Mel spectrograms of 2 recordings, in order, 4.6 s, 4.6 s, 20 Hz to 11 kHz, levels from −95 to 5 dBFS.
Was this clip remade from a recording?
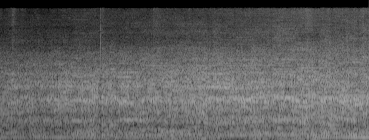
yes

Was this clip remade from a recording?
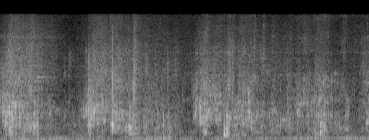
yes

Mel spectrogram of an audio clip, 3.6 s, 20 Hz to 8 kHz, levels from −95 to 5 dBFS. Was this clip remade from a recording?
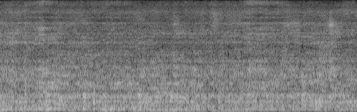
yes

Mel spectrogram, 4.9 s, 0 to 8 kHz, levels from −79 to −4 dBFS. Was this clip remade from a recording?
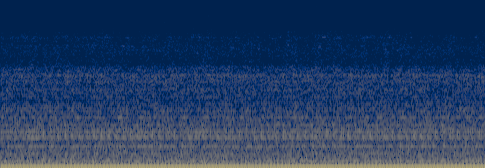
no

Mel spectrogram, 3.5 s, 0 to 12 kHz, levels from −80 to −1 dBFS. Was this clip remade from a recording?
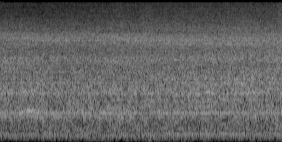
no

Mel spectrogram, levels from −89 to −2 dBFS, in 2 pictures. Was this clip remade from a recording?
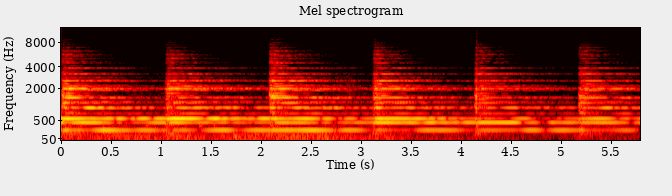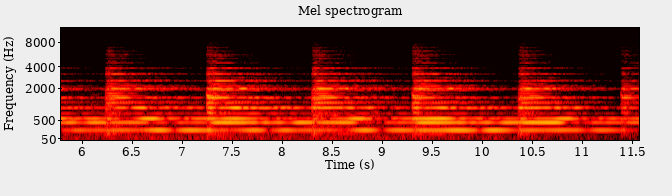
no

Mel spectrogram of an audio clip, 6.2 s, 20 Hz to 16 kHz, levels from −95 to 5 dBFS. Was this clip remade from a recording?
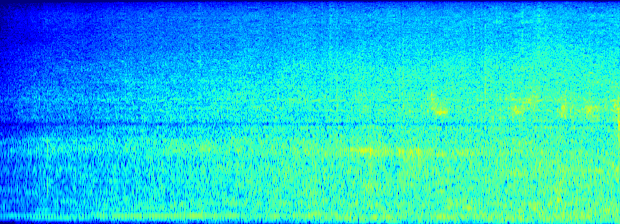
yes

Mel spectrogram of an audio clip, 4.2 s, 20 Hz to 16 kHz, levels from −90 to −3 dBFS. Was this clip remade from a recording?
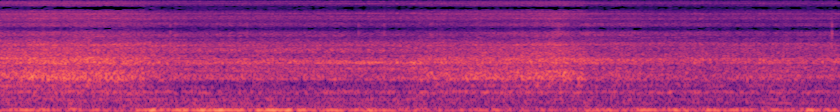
no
